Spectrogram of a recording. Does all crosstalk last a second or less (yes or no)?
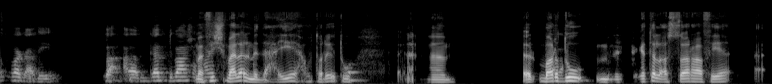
yes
